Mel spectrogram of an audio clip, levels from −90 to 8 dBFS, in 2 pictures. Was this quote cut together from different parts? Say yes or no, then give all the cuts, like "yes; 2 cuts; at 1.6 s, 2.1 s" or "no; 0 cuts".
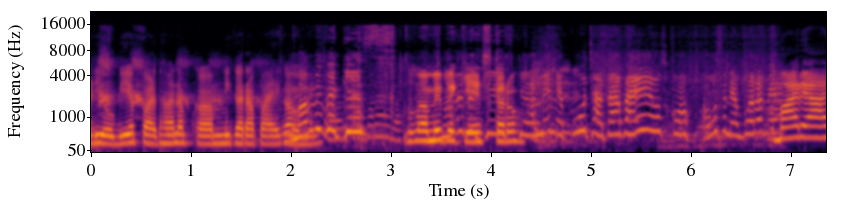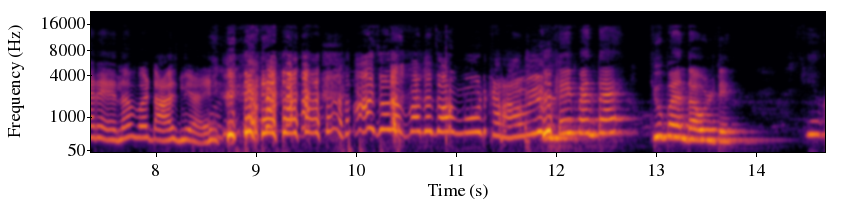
yes; 4 cuts; at 2.0 s, 4.4 s, 6.8 s, 12.0 s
